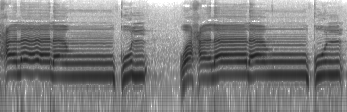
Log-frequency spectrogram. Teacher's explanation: tanwin bertemu dengan qaf dengung juga dua harakat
